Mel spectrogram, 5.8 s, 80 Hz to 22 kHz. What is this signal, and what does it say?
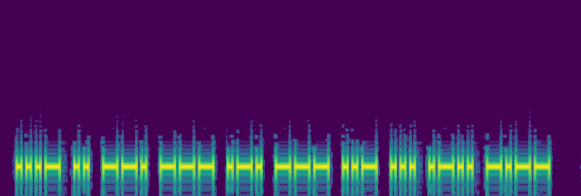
Morse code, heard as a keyed tone, about 25 wpm, 600 Hz. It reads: VIGOROUSLY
